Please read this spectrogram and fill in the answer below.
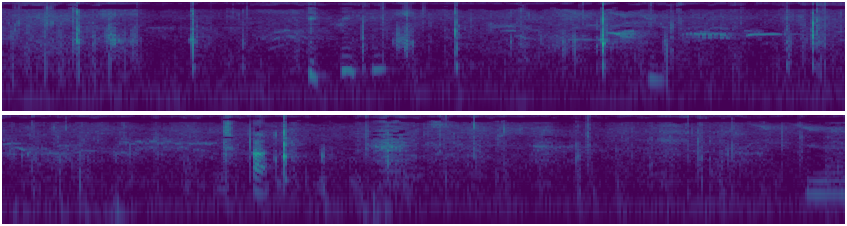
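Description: Footsteps and scattered light clicks and taps on tarmac as a man and a beagle on a retractable lead walk across a car park, over a steady low rumble. A few brief chirps and squeaks come in between, around the second and third seconds and again past the middle.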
